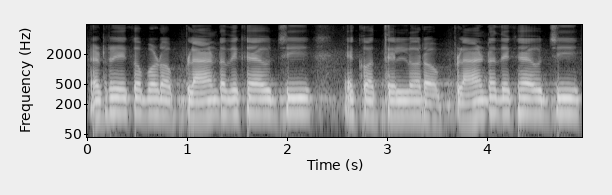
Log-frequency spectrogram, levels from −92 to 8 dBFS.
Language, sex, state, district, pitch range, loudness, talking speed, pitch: Odia, male, Odisha, Nuapada, 120-130 Hz, -13 LUFS, 120 wpm, 125 Hz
